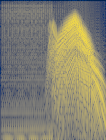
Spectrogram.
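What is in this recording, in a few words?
laser gun effect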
